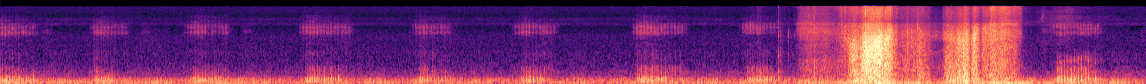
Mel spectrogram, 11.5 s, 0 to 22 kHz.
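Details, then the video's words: Ginger tabby tomcat petted at bedtime on a bed, 2/11/2023, giving a quiet low purr pulsing about once a second, then loud rustling and handling noise covering it near the end. "cute ginger tabby cat petting purring"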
